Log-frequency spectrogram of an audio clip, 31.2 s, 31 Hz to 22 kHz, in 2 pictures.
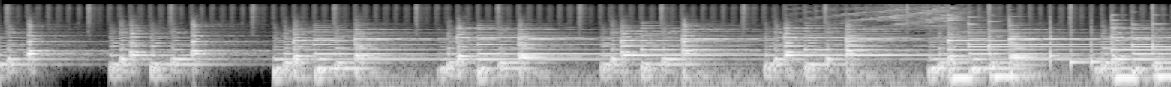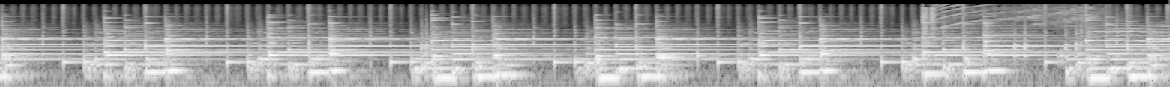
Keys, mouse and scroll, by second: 0.4 scroll up 1, 1.8 click, 4.3-5.3 scroll down 1, 7.9 click, 11.0 click.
